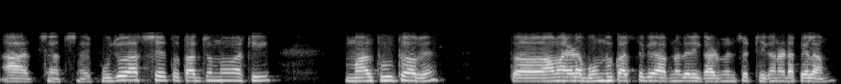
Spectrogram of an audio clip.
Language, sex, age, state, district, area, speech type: Bengali, male, 18-30, West Bengal, North 24 Parganas, urban, conversation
